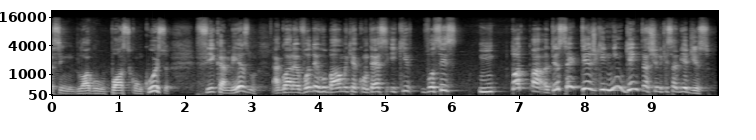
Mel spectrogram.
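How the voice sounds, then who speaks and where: Higher-pitched man with a lively, swinging voice. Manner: expressive, playful storyteller. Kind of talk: casual podcast conversation.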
